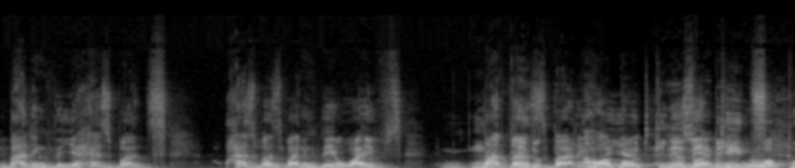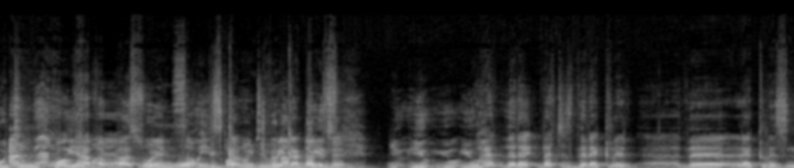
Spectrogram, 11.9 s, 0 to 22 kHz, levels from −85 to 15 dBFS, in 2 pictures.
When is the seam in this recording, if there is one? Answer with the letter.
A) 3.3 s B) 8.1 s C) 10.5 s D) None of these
D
